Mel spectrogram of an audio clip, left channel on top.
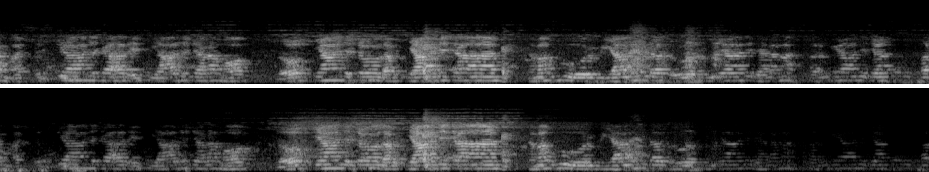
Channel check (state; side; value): normal; both; correlation 0.13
